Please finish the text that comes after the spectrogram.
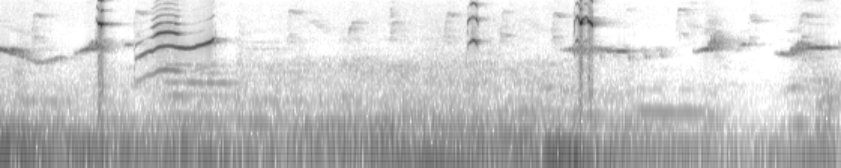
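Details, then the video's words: Red-whiskered bulbuls recorded as a group in their first week of care; a few scattered whistled notes and sharp high chirps with long pauses over a low room hum. "CUCAK RAWIS OMBYOKAN"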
